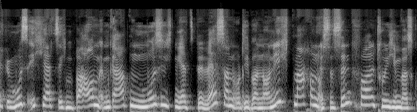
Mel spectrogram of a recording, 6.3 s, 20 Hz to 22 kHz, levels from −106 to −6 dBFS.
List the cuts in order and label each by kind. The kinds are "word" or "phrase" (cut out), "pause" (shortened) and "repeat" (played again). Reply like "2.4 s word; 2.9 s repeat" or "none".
1.0 s word; 2.6 s word; 3.6 s phrase; 4.8 s word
